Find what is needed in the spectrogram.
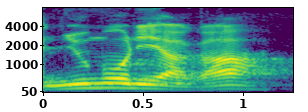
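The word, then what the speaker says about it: pneumonia: 자, 푸뉴마 할 때에 이 피, 영어로는 이 피를 발음을 안 하니까 묵음이 돼가지고, 그래서 뉴모니아라 그러는데, 뉴모니아가 폐렴이잖아요.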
